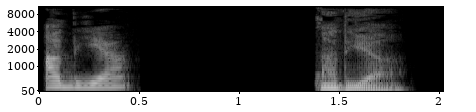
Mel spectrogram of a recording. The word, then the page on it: adia: Dutch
